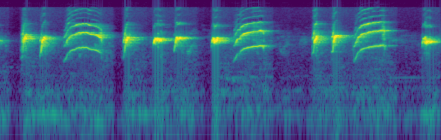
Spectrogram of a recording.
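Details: Sunbird (kolibri ninja) lure song to make young birds sing: pairs of sharp high chirps alternate with long upward-sweeping whistles, repeated in three similar phrases over a faint low hum.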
